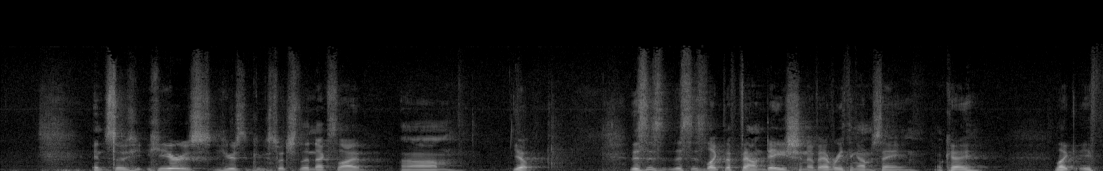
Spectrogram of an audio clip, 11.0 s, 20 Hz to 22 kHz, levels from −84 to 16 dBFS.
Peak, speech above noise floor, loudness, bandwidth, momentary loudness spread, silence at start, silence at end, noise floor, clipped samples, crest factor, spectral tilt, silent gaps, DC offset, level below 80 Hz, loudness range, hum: -10 dBFS; 28 dB; -29 LUFS; 16.5 kHz; 19 LU; 0.4 s; 0.05 s; -57 dBFS; under 0.1%; 20 dB; -4.5 dB/octave; none; under 0.1%; -62 dBFS; 4 LU; none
